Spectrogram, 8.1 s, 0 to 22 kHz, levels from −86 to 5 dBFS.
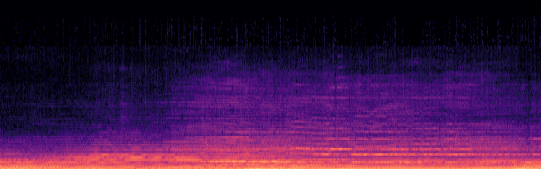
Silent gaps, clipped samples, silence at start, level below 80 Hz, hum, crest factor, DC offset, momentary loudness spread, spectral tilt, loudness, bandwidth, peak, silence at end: none; under 0.1%; 0 s; -20 dBFS; none; 14 dB; under 0.1%; 5 LU; -8 dB/octave; -16 LUFS; 11.5 kHz; 0 dBFS; 0 s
